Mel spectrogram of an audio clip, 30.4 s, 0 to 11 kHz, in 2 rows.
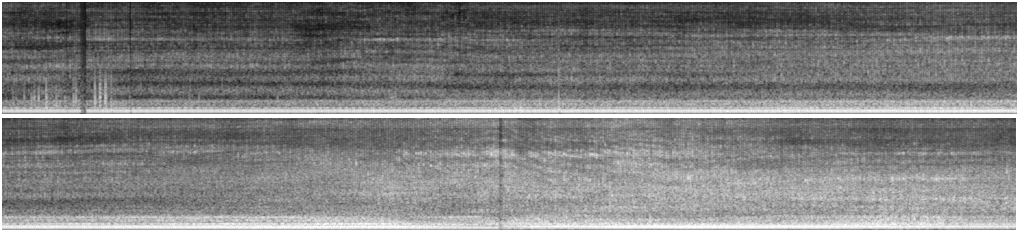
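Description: Swaraj 963 FE tractor's 60 hp diesel engine running steadily while working a field with a rotavator, growing gradually louder as it comes close. A rushing noise builds over the engine note in the last third as the tractor passes right by.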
